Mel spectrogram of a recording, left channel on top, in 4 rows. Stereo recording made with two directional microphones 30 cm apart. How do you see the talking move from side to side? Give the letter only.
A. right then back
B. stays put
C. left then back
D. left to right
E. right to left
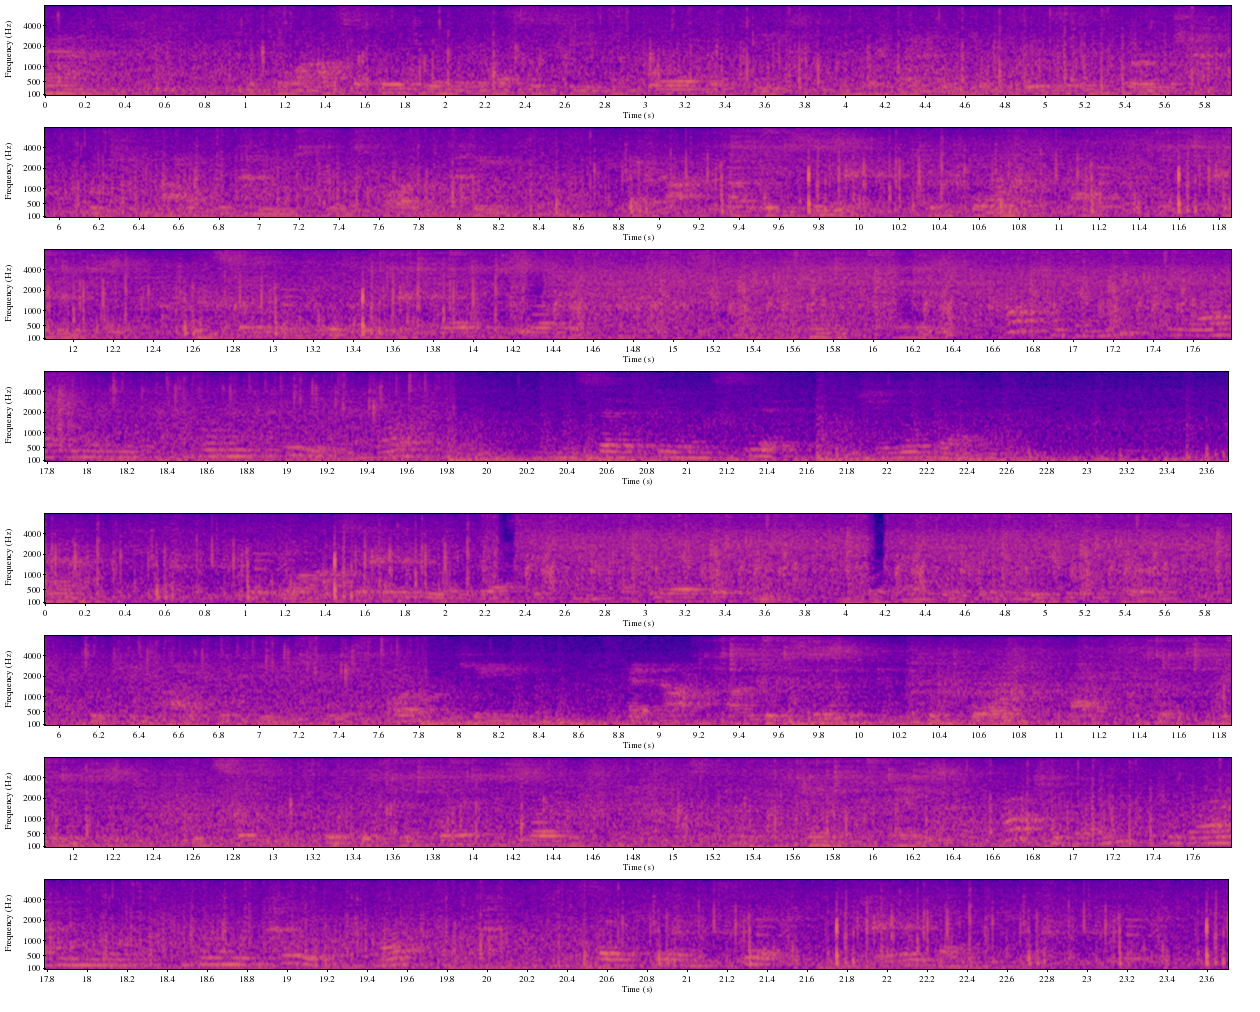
D.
